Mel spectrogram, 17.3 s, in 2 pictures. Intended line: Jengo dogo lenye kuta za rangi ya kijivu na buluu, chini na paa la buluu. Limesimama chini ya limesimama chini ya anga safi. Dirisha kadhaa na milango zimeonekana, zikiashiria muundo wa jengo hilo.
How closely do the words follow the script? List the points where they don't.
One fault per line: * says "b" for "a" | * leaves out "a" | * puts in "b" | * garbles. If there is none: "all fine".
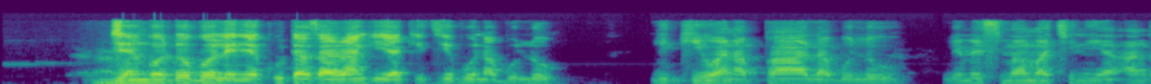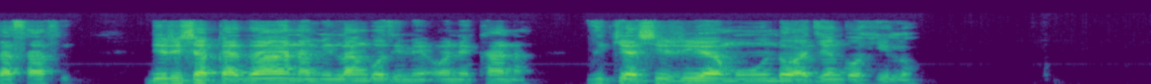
* says "likiwa" for "chini"
* leaves out "limesimama chini ya"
